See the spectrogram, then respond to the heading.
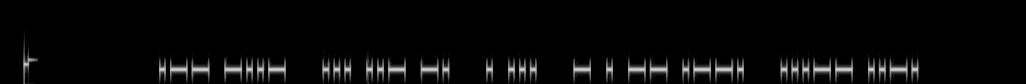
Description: Morse code, heard as a keyed tone, about 22 wpm, 700 Hz. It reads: WX SUN ES TEMP 3F
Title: Practice QSO - Exchange 2 - Info - 22wpm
